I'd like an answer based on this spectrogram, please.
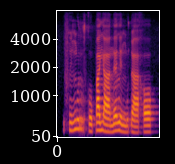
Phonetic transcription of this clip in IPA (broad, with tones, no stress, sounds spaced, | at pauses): f ĩ˨˦ ŋ u˦ r k o˨ p a˦ j aː˨ n ɛ˦ l e˨ ŋ u˨ ɗ aː˨ h ɔ˦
